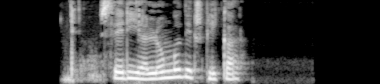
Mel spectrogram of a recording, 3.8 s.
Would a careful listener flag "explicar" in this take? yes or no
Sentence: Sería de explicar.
no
